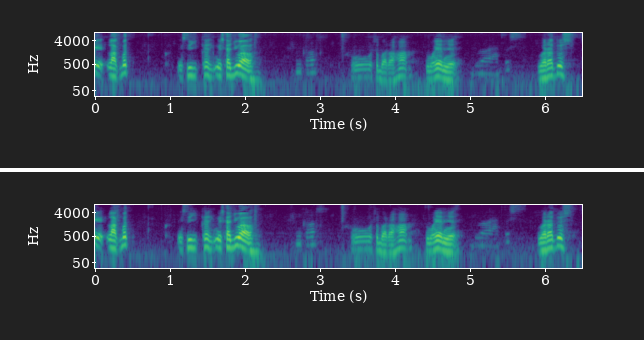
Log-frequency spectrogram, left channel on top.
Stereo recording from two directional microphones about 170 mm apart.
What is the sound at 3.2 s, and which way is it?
Speech, 20° right (ahead or behind).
